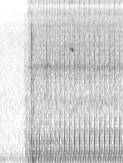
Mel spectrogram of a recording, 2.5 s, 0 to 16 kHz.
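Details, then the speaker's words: 1980 Yamaha Champ 49cc oil-injected two-stroke scooter after new cylinder and piston kit, revved by hand because throttle broke: catches at once, quick even popping beat with steady buzz; runs healthy, throttle needs replacing. "it revs it up but I gotta take the throttle apart down probably buy a new throttle or something but uh yeah she runs"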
